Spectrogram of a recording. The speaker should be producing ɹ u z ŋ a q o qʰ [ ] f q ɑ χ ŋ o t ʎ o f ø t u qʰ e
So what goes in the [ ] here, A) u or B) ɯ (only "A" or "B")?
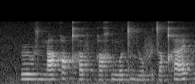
A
